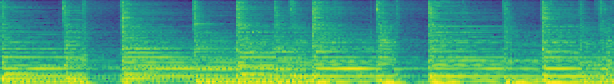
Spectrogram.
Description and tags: acoustic gutar
funny, free, acustic, gutar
